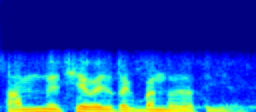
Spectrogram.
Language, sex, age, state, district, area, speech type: Urdu, male, 18-30, Bihar, Saharsa, rural, conversation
